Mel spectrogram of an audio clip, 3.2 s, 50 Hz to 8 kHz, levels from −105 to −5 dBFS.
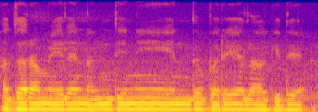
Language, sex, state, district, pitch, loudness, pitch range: Kannada, male, Karnataka, Bangalore, 105 Hz, -14 LUFS, 100-105 Hz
